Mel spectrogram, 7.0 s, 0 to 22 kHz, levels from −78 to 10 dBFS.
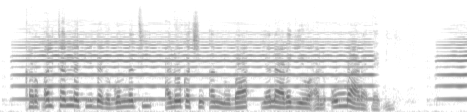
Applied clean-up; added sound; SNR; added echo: none; Bowed string instrument; -2 dB; none.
